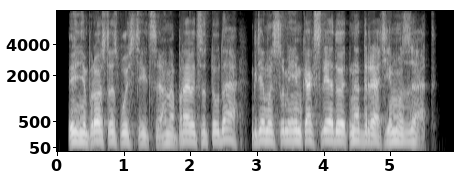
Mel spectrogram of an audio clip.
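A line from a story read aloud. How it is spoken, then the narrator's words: Hissing. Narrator (Russian): прошипел Доу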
